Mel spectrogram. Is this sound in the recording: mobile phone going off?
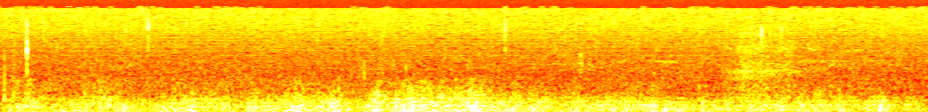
no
